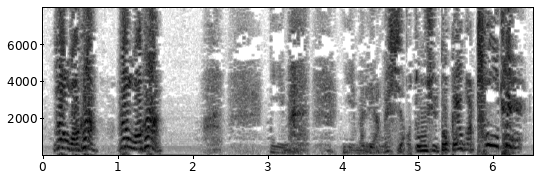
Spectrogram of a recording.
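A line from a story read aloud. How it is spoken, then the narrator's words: Bellowing. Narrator (Chinese): 德斯里先生吼了起来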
